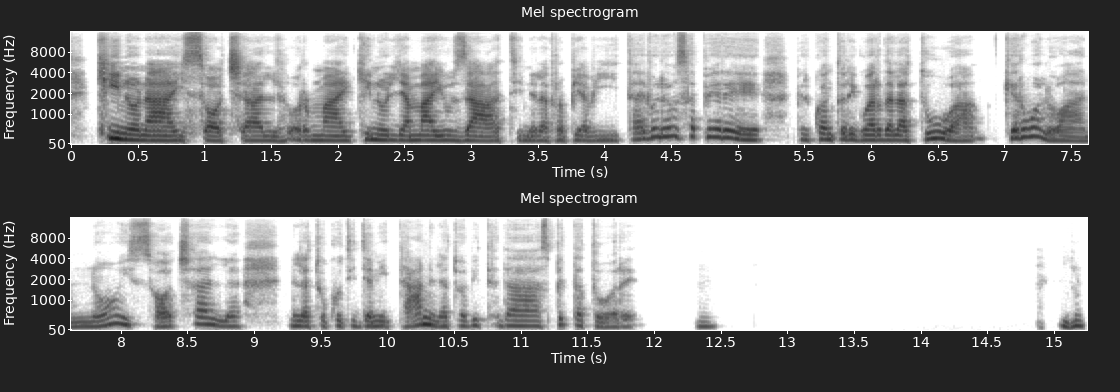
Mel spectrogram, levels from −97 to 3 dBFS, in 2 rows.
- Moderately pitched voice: Yes, medium, 165 Hz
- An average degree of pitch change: Yes, average, 3.7 semitones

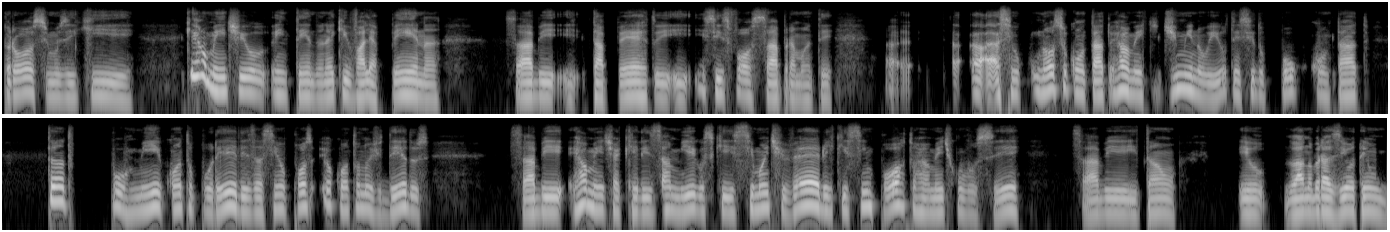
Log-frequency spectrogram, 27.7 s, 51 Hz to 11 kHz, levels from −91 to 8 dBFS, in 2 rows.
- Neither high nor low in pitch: No, low, 125 Hz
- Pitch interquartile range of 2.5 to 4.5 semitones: Yes, average, 3.4 semitones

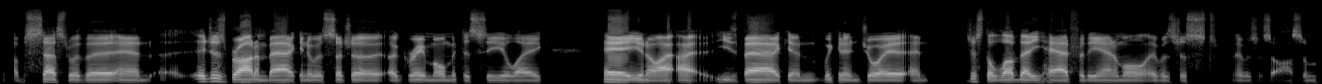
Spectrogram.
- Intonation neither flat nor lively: No, narrow, 1.7 semitones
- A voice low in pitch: Yes, low, 100 Hz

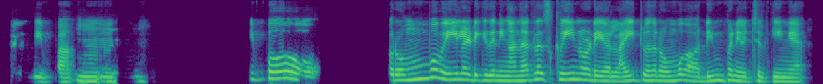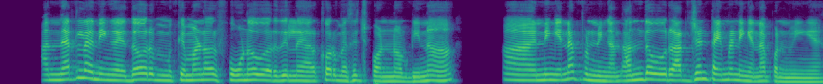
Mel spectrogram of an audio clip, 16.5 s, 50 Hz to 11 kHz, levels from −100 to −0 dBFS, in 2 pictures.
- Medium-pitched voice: No, high, 195 Hz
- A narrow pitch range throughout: No, average, 3.8 semitones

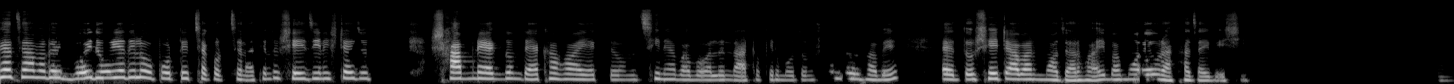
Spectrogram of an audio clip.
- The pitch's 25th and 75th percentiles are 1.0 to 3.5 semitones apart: No, average, 4.6 semitones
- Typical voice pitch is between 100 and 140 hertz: No, high, 235 Hz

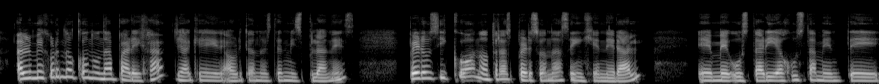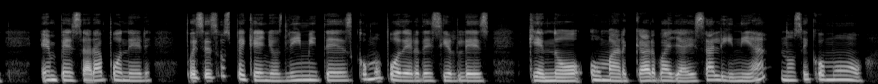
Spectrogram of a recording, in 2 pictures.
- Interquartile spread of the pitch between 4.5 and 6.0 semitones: No, average, 3.5 semitones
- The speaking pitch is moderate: Yes, medium, 180 Hz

